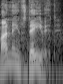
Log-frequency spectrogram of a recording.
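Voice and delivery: abrupt blurt. The narrator steps closer to a girl by the road; blurted out. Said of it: "I blurted".

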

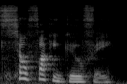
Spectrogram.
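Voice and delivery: ordinary talk

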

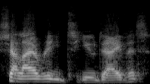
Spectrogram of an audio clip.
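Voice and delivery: terrible, clumsy, fake put-on British accent. Speakers trading deliberately bad accents, one tries another line: bad British accent. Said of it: "These are just so bad".

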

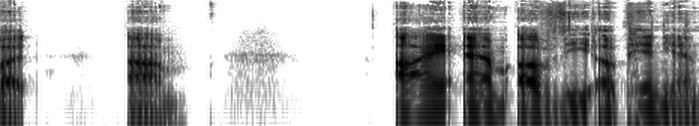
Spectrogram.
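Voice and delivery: very slow, drawn-out, drifting speech trailing off. Starting to share a bold opinion, speaking slowly, trailing off. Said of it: "I spoke slowly there".

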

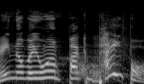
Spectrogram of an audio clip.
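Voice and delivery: very high-pitched character voice. Told their voice needs to be higher, the speaker tries again: Jim Cornette impression. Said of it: "that's better".

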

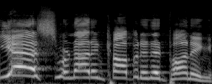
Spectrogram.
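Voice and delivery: very high, shrill, loud sarcastic screaming cheer. Retelling standing up at a game: retelling a sarcastic scream. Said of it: "I was screaming".

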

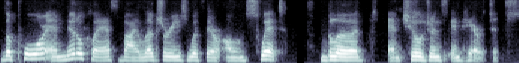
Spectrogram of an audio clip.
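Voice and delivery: slow, deliberate, careful word-by-word reading. Reading a quoted passage about the poor and middle class, reading slowly. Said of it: "when I start reading slow like Antonio, you know that's what I'm talking about".

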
